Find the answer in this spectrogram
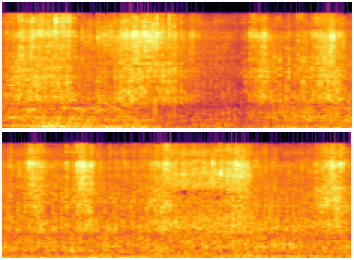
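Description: Several demolition derby cars' engines running and revving together, loud and rising and falling, with a brief dip about two seconds in.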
